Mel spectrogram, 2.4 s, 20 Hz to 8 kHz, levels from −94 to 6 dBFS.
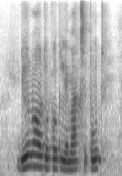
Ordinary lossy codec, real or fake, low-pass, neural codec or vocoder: none; fake; none; codec, 16 kHz, 2 kbps, FreqCodec, smaller model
